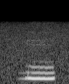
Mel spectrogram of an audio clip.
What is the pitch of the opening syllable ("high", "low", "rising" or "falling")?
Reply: high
